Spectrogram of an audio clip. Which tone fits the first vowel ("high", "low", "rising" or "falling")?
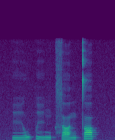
rising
